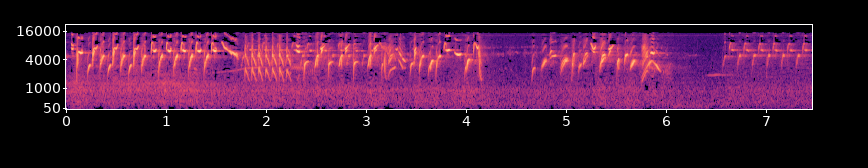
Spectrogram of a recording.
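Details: Goldfinch song recorded 16 March 2014: quick, regular chirps about three per second, then a rattling buzzy trill and rapid liquid twitters, with two short silences before a final run of repeated notes.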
